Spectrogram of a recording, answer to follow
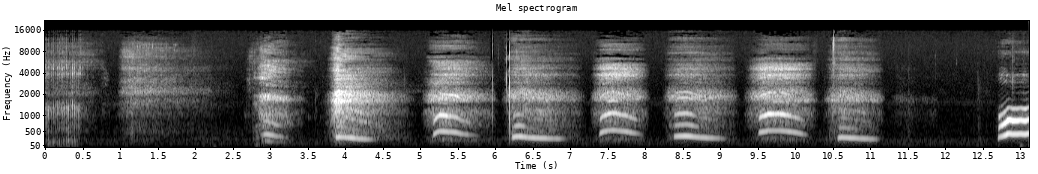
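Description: A voice imitating cartoon snoring: wheezy breaths alternate with whistled exhales, each whistle arching up and then down in pitch, about one breath a second and louder after the first few.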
